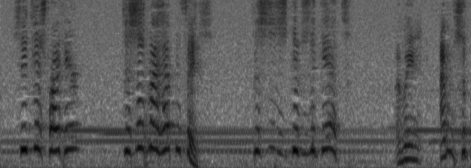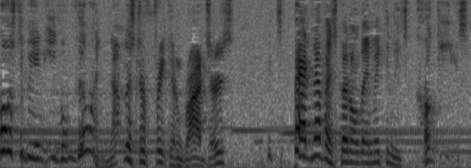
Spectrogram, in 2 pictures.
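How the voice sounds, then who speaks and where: A man performs a cartoonish character voice at a very fast pace. Clear music plays in the background. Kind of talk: cartoon parody voices. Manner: theatrical, irritable.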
